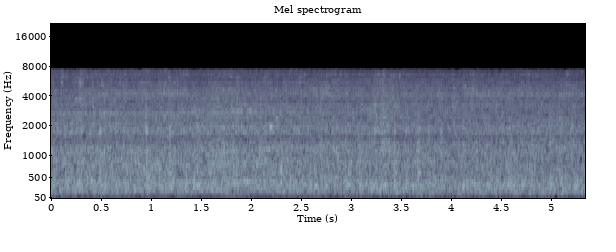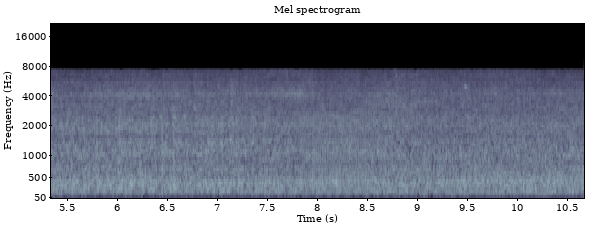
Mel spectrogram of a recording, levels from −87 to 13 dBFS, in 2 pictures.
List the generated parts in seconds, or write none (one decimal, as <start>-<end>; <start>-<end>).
7.8-8.5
